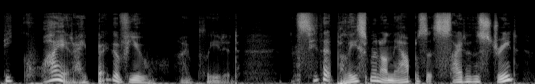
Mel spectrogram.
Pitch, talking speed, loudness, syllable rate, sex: 120 Hz, 200 wpm, -21 LUFS, 5.8 syllables/s, male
